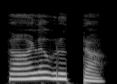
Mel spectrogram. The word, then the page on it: ತೈಲವರ್ತಿ: Kannada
